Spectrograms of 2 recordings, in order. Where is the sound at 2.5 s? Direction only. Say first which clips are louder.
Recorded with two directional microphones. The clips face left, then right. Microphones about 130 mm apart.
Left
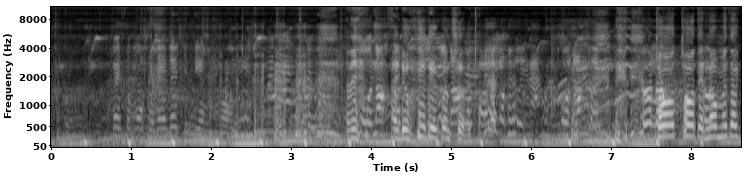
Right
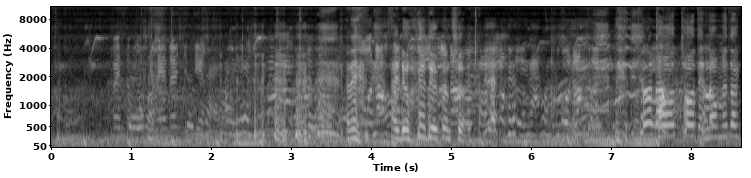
Even; 5° right (ahead or behind).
